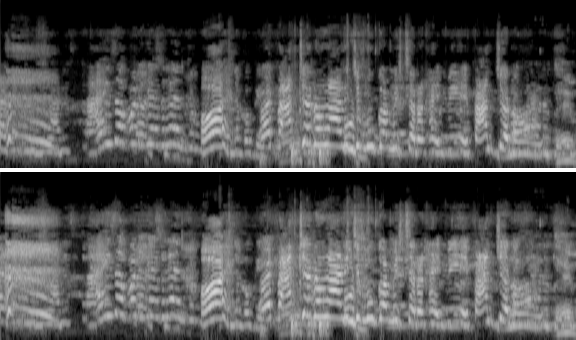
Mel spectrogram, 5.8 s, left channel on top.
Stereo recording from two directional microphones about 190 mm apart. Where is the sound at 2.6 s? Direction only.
20° right (ahead or behind).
